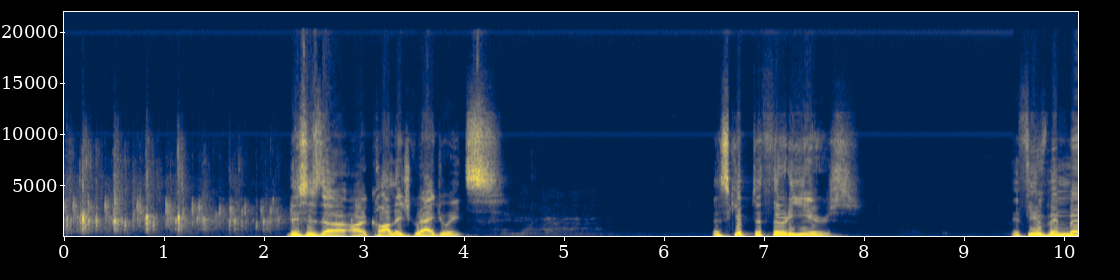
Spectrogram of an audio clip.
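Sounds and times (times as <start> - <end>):
laughter: 0.0 - 3.0, 4.4 - 5.6
crowd applauding: 0.0 - 3.4
speech: 2.2 - 4.4, 6.5 - 8.0, 9.5 - 10.1.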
